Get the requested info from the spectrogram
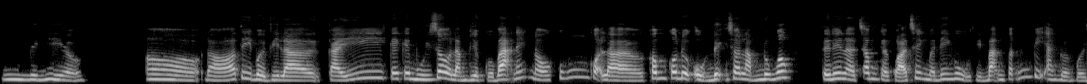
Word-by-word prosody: Ừm, 225 -1 0
mình 220 0 -1
hiểu. 200 -6 -1 0.6
Ờ, 240 - -2 0.5
đó, 200 +2 +1
thì 280 -3 -2
bởi 225 -3 +3
vì 205 +2 -4
là 185 -2 +2
cái 195 -1 +1 0.4
cái 265 0 +1
cái 270 0 +1
múi 230 -2 +1
giờ 285 +1 +4
làm 200 -2 0
việc 205 0 -2
của 175 - -5
bạn 225 +5 +5
ấy 300 +4 -5
nó 210 -5 -1
cũng, 325 +8 -9
gọi - - 0
là, 180 -3 +2
không 280 0 +2
có 290 - +4
được 265 -4 +2
ổn 200 -5 +1
định 230 -1 +1
cho 270 +1 +2
lắm, 220 -2 0
đúng 235 0 +2
không? 300 +2 +5 0.3
Thế 230 -1 +2
nên 265 +1 +3
là 220 -3 +1
trong 260 +3 -2
cái 195 - -3
quá 175 -3 +4
trình 280 -5 -4
mà 200 - -1
đi 240 +4 -3
ngủ 245 -7 -3
thì 180 - -9
bạn 210 +3 0
vẫn 295 +8 -8
bị 370 - -6
ảnh 230 -2 -5
hưởng 185 -3 -6
bởi 170 -1 -6
225 Hz, 270 wpm, -21 LUFS, 195-260 Hz, 0.6 s, bạn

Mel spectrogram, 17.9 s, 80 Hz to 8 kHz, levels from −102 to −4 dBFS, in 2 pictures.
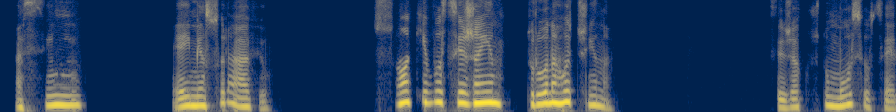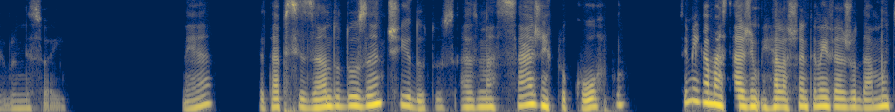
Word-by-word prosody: Assim, 205 +5 0 0.9
é 175 - -3
imensurável. 190 - -1 1.0
Só 250 +4 +1
que 255 - -5
você 250 -1 0
já 245 +1 +6
entrou 240 -2 +4
na 250 - +7
rotina. 210 - +1 1.6
Você 160 - -7
já 170 +2 -8
acostumou 195 +3 -2
seu 180 - -14
cérebro 140 0 -17
nisso 150 0 -18
aí. - - -26 1.2
Né. 175 +11 -7 0.4
Você 155 - -16
está 170 +3 -5
precisando 170 +3 -2
dos 190 +1 0
antídotos. 190 - -1
As 165 0 -7
massagens 190 +4 0
para - - -16
o - - -10
corpo 175 +8 -6 0.5
se 265 - -10
bem 290 -1 -4
que 255 - -1
a - - +6
massagem 190 -4 +4
relaxante 170 +2 -2
também 185 +1 +2
vai 175 -1 -3
ajudar 165 -2 -6
muito 190 +2 0
185 Hz, 125 wpm, -20 LUFS, 165-220 Hz, 1.6 s, na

